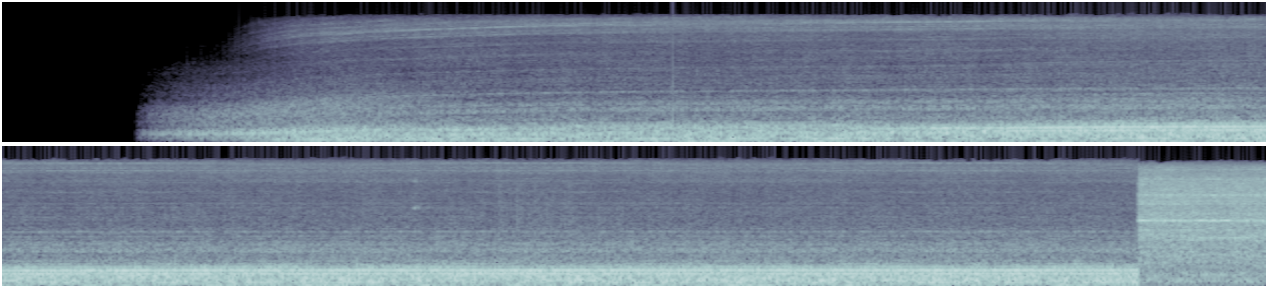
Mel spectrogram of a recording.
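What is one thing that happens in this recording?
Jet engines roar and rise in pitch as an airliner speeds down a runway.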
